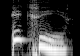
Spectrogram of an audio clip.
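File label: "ecrire", French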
